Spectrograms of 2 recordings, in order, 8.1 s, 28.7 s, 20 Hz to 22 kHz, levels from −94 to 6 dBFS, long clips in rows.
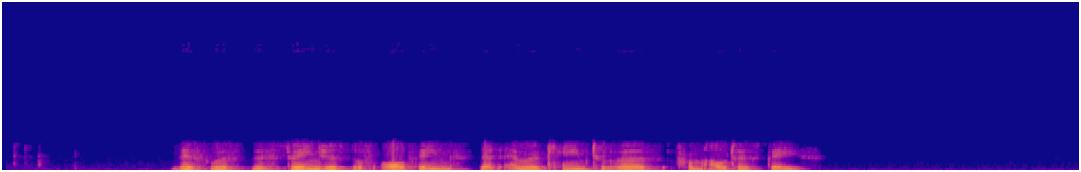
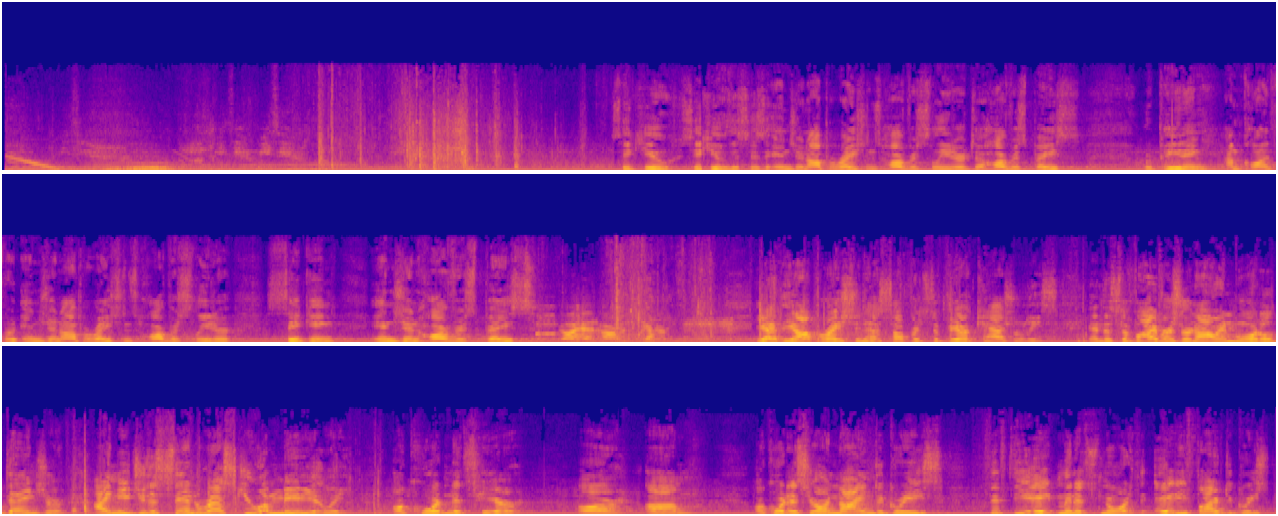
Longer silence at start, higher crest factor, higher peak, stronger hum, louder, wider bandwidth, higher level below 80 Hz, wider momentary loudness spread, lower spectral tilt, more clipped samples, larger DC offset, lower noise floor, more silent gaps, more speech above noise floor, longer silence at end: first, 1.25 s vs 0 s; about the same, 20 dB vs 18 dB; second, -12 dBFS vs -2 dBFS; neither; second, -32 LUFS vs -20 LUFS; second, 3.9 kHz vs 14 kHz; second, -72 dBFS vs -50 dBFS; second, 9 LU vs 17 LU; first, -11 dB/octave vs -4 dB/octave; neither; second, under 0.1% vs 6%; first, -84 dBFS vs -39 dBFS; neither; first, 54 dB vs 20 dB; first, 2.1 s vs 0.05 s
